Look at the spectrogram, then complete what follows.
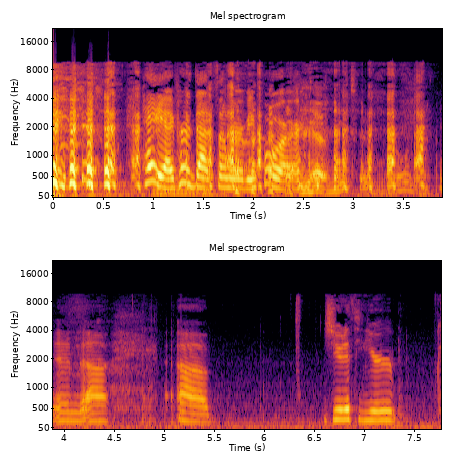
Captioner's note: laughter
